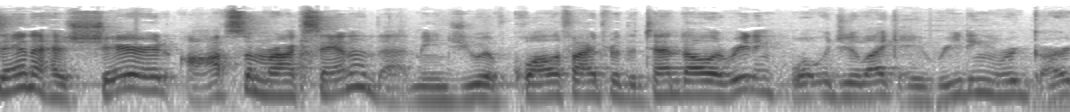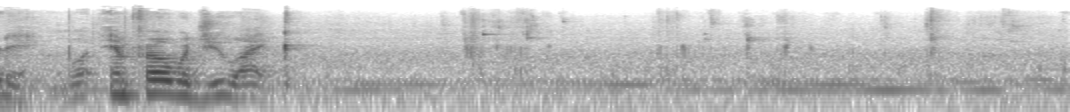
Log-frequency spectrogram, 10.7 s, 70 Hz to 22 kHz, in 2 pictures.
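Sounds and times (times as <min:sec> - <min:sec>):
speech: 0:00.0 - 0:06.9
steady low hum: 0:00.0 - 0:10.7
person drinking water with sips and gulping: 0:07.6 - 0:10.7.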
